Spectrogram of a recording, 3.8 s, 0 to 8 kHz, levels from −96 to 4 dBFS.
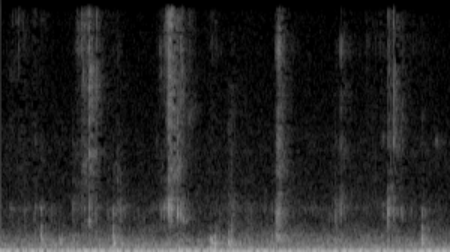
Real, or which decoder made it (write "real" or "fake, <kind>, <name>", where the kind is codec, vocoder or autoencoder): real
